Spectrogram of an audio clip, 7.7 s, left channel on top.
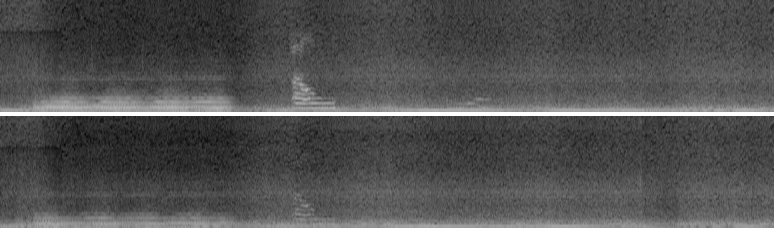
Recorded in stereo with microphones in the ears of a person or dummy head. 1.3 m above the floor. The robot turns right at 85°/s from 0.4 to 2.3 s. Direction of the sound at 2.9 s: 75° left (ahead or behind).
